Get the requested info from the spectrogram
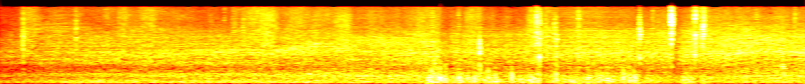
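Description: Low, uneven rumble in the cabin of a parked car with its engine running, getting louder about three seconds in, with a few light clicks.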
